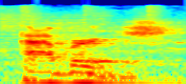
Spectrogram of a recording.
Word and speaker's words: Caberg: I'm always emphasizing the pronunciation kasi we've been hearing Caberg, Caberg, or Caberge. Pero based on research daw, it's actually Caberge.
